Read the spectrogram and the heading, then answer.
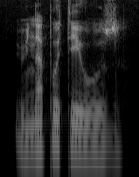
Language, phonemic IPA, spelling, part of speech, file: French, /a.pɔ.te.oz/, apothéose, noun / verb, Fr-apothéose.ogg
- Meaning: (noun) apotheosis; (verb) inflection of apothéoser: 1. first/third-person singular present indicative/subjunctive 2. second-person singular imperative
